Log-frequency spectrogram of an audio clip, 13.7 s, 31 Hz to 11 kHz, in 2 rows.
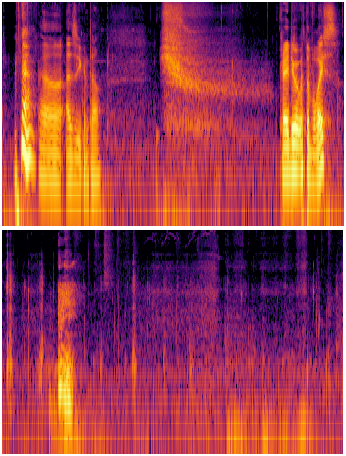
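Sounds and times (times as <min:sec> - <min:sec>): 
speech: 0:00.3 - 0:02.2, 0:05.6 - 0:06.7, 0:08.0 - 0:08.4
crunching and chewing of peanuts: 0:06.6 - 0:13.6.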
